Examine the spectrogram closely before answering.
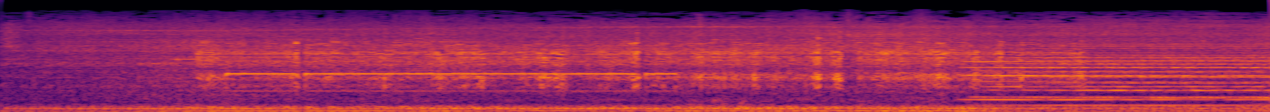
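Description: A railroad crossing bell rings steadily.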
